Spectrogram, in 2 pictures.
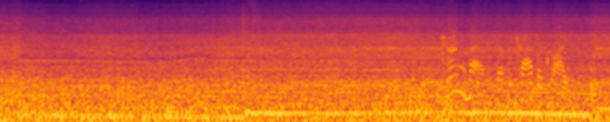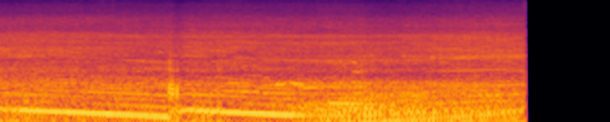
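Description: A motorcycle engine hums steadily as it rides.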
